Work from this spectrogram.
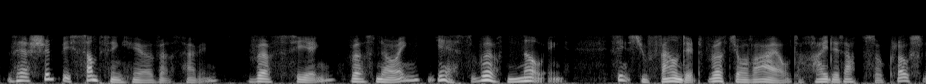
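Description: There are no technical faults to describe in this speech.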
